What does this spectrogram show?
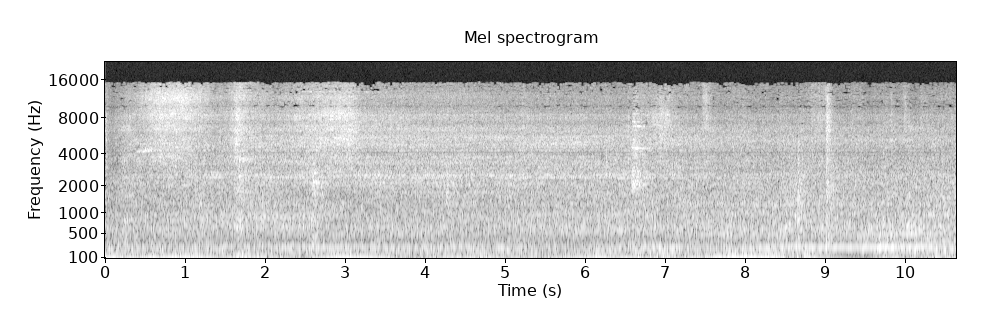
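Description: A JR 255 series electric limited-express train standing at the platform, its onboard equipment giving a steady hum with a constant tone, over a low rumble.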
